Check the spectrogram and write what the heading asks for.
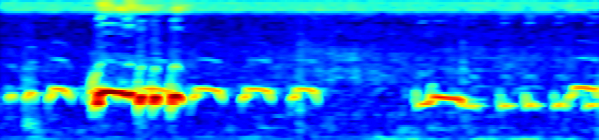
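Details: Local zebra dove singing loudly, a recording suited as a lure for other birds: a short burst of quick, staccato cooing notes, then a quieter rolling series of coos, with faint background hum.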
